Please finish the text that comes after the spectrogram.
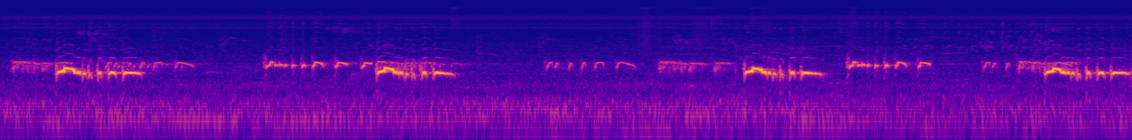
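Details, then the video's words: Crossbred zebra dove from local and Bangkok parents sings repeatedly, loud descending rolling coo phrases roughly every three seconds alternating with lighter quick trilled coos from a second bird. "PERKUTUT CROSING PERPADUAN LOKAL BANGKOK SUARA SUPER BESAR"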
